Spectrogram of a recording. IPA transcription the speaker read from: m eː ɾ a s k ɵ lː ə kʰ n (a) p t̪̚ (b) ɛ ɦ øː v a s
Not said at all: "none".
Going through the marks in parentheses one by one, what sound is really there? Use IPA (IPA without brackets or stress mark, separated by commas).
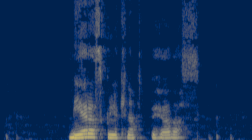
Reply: a, b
